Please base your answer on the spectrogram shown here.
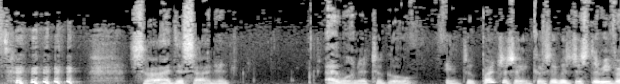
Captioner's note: laughing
